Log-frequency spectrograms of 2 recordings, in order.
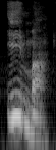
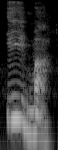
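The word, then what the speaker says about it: אמא: palavra tem um Alf mas ele não tem som então pronuncia ima ima mãe ok então para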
